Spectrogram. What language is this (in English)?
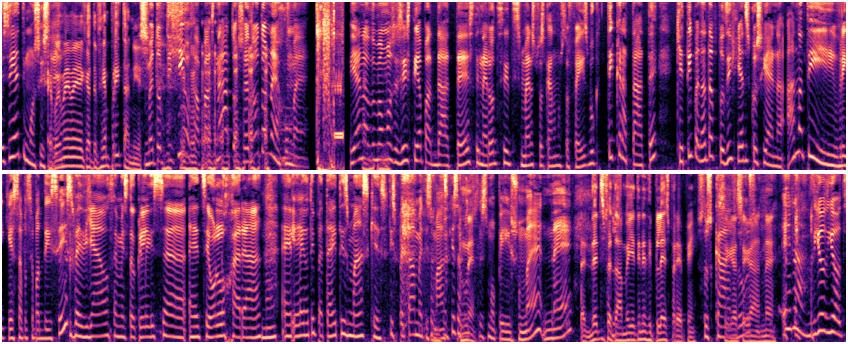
Greek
